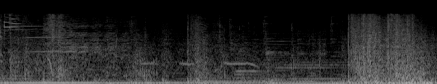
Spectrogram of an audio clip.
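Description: Horse in Red Dead Online gives a loud, shrill whinny, followed by a second neigh later on, over game background noise with brief crashing sounds.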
